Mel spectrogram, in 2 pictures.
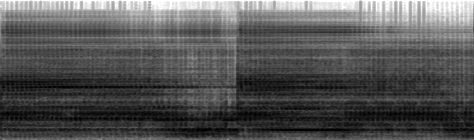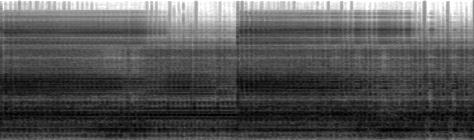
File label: GUNSHOTS; ALIEN HOOD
